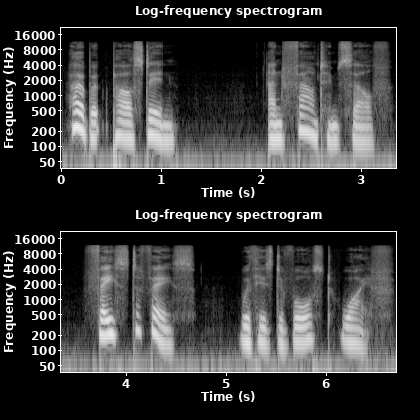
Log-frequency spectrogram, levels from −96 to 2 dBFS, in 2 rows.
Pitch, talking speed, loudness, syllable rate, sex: 155 Hz, 105 wpm, -20 LUFS, 3.6 syllables/s, female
